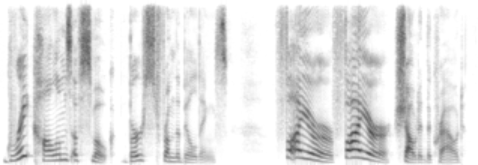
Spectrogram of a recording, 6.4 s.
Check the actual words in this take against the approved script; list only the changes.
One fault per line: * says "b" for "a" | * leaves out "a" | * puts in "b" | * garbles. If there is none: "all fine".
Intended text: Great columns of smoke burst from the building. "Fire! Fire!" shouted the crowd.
* says "buildings" for "building"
